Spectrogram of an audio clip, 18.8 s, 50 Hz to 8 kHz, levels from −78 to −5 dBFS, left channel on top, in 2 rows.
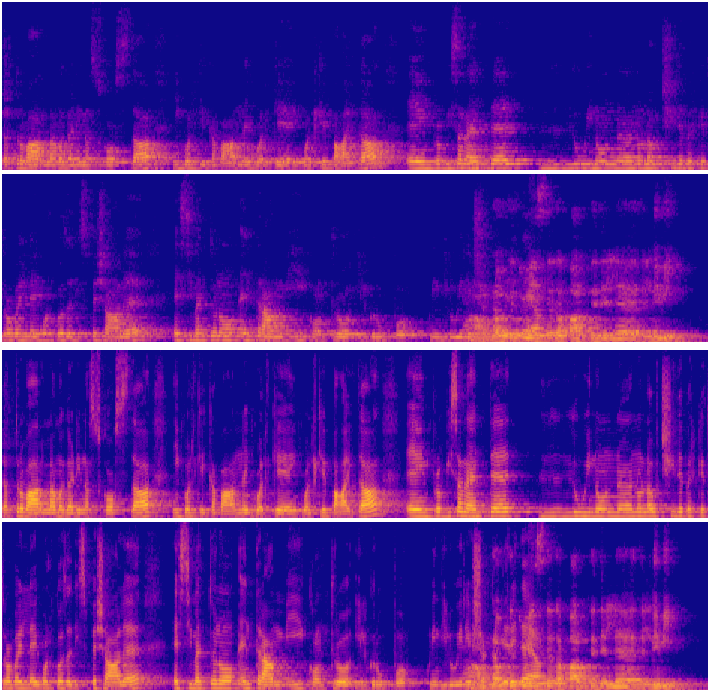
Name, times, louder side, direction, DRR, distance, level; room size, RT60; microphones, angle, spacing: voice 1, 0.0-6.8 7.1-14.9 15.1-16.6, right 6 dB, 75° right, 12 dB, 0.4 m, -25 dB
voice 2, 15.5-18.3, right 2 dB, 40° right, 2 dB, 0.9 m, -25 dB
8.0 x 3.8 x 3.8 m, 1.4 s
head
